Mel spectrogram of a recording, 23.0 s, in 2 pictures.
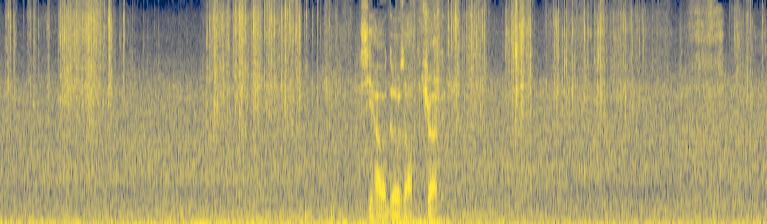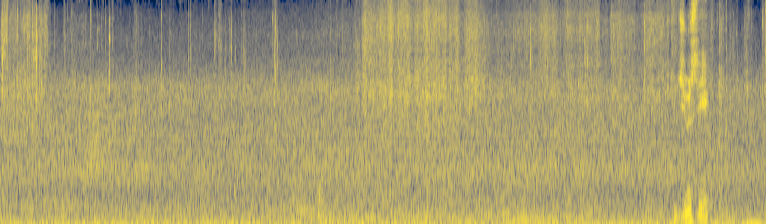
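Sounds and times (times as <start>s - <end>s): paper wrapper crinkling: 0.0s - 2.4s, 3.0s - 15.7s, 16.5s - 23.0s
chewing burger: 6.1s - 15.9s.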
